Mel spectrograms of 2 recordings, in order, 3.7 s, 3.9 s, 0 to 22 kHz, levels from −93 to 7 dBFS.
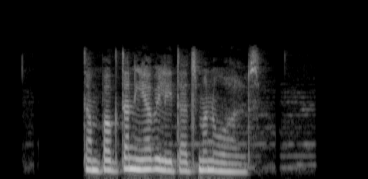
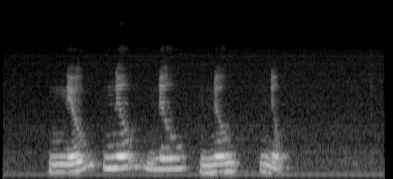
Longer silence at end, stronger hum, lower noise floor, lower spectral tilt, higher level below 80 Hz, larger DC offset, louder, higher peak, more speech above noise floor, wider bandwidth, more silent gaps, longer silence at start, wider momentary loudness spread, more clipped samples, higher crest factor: about the same, 1.1 s vs 1.05 s; neither; first, -57 dBFS vs -53 dBFS; second, -6 dB/octave vs -9 dB/octave; first, -68 dBFS vs -80 dBFS; neither; second, -26 LUFS vs -22 LUFS; second, -12 dBFS vs -6 dBFS; about the same, 33 dB vs 32 dB; first, 7.2 kHz vs 4.9 kHz; neither; first, 0.85 s vs 0.5 s; about the same, 12 LU vs 12 LU; neither; about the same, 16 dB vs 18 dB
